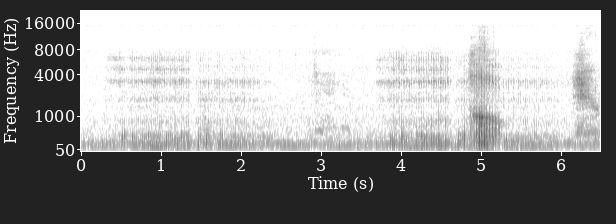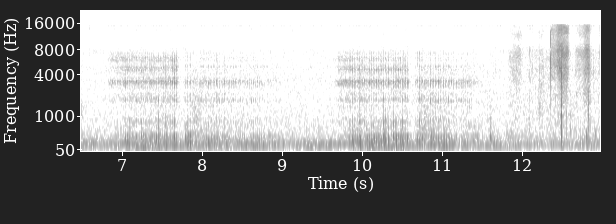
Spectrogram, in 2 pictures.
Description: My 5 month old pitbull snoring:)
